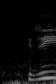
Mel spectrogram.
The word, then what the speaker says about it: ऋ: तो अब हम पढ़ेंगे इसके आगे री का प्रयोग। तो देखिए, री एक स्वर है, परंतु हिंदी में इसका उच्चारण री की तरह होने लगा है।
